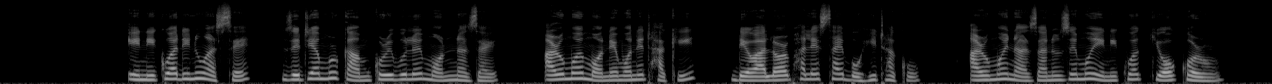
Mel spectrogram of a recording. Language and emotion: Assamese, sad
